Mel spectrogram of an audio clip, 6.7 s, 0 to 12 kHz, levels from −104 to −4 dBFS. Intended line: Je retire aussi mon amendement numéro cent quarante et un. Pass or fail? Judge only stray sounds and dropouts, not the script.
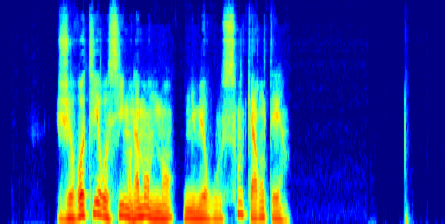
pass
